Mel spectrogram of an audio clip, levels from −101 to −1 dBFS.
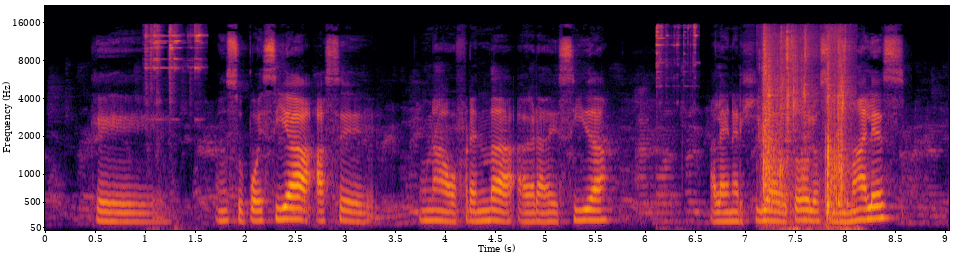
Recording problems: background chatter; faint; throughout; 4 voices, 25 dB below the speech
jangling keys; noticeable; at 1 s and at 6 s; peak 3 dB below the speech
footsteps; loud; at 7 s; peak 4 dB above the speech

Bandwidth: 15.5 kHz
